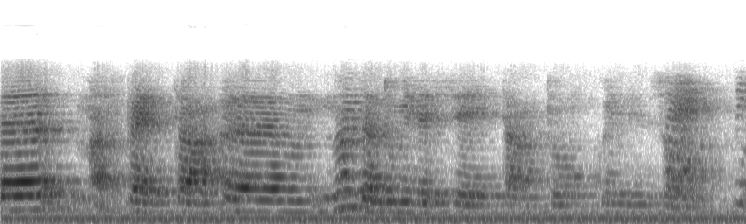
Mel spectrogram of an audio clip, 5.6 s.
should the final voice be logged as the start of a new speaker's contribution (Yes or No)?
Yes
